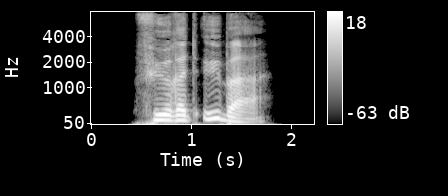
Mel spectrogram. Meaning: second-person plural subjunctive II of überfahren
- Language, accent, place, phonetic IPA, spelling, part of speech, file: German, Germany, Berlin, [ˌfyːʁət ˈyːbɐ], führet über, verb, De-führet über.ogg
